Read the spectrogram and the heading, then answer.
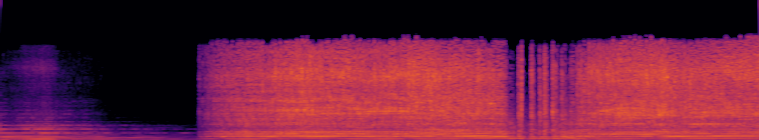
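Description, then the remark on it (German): A car engine idles low, then roars up loudly and drives off, its pitch rising and dipping as it revs, with a rough motor sound throughout. “Mit dem Auto.”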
